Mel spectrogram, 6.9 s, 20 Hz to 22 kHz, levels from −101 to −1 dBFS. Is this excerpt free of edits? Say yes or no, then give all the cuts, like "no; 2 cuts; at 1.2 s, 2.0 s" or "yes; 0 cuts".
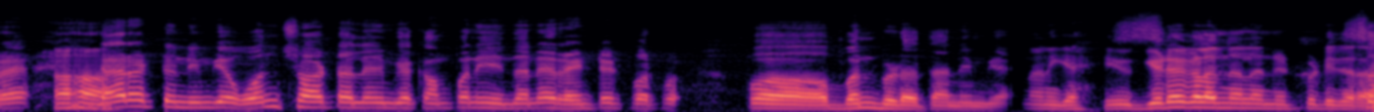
no; 1 cut; at 5.2 s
